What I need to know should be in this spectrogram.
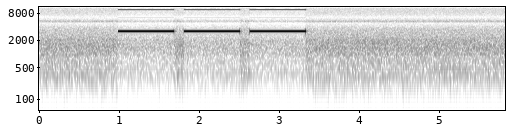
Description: Beep code, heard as a piezo beeper, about 3200 Hz. 3 long. In IBM BIOS tables: keyboard card error.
